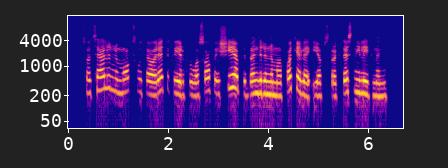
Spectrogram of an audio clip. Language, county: Lithuanian, Kaunas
